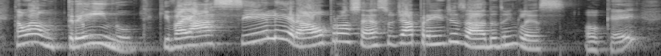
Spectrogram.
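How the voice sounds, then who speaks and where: A woman with a Brazilian Portuguese accent teaches an online English lesson in a fairly high voice. She drills phrases and coaxes viewers to repeat them aloud.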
